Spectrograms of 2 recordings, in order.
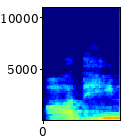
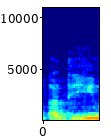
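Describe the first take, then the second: First: आधीन opening on long aa; long first vowel. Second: Said in the usual way. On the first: Shown as a demonstration. Teacher showing students an error, long first vowel. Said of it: "नहीं". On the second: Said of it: "होता है".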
